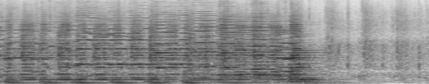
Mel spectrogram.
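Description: Lively folk music plays loudly over loudspeakers.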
